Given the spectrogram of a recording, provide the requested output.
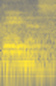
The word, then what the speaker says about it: Davies: Mike Davies or Mike Davis, take your pick. Mina might tell us the story about how there are two pronunciations to the last name, depending where you're from.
